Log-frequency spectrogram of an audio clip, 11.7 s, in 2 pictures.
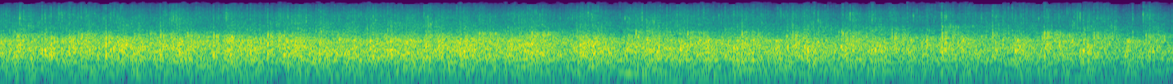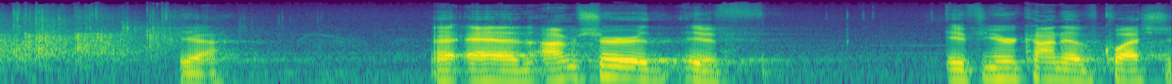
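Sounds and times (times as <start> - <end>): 
audience applause: 0.0 - 6.9
speech: 6.8 - 7.1, 8.0 - 9.6, 10.6 - 11.7.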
